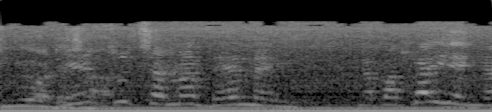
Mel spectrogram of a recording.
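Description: A faint voice talking over a steady electrical hum and line hiss.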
